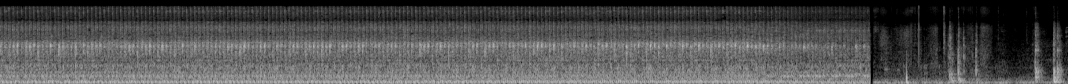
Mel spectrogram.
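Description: Diesel clatters unevenly at about two beats a second, wavering and uneven, then cuts out abruptly near the end; rough running with stalling. Cause suspected, not confirmed.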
